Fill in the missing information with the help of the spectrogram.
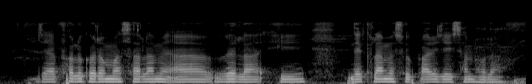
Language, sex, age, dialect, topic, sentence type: Bhojpuri, male, 18-24, Northern, agriculture, statement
